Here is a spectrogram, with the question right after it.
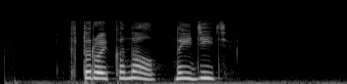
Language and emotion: Russian, neutral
